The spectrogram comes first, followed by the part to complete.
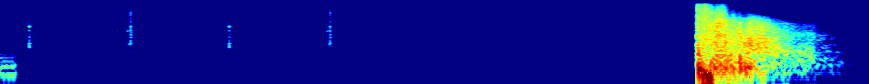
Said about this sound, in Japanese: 廊下から銃声が鳴り響きます。今の銃声じゃねえか、おい。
